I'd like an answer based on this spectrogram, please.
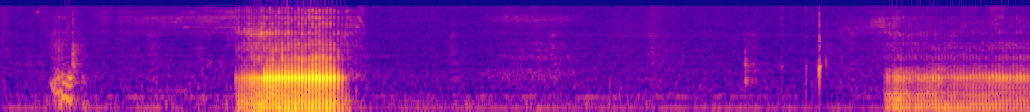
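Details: A French bulldog snores while sleeping and dreaming, in rough, breathy rasps separated by long quiet pauses.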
